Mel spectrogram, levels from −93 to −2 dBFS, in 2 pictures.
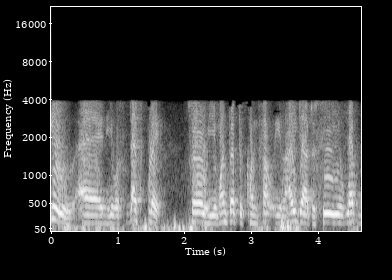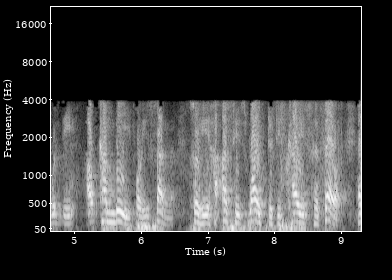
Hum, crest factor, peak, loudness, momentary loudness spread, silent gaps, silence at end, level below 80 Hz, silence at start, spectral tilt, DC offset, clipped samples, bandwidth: none; 10 dB; -2 dBFS; -13 LUFS; 6 LU; none; 0 s; -24 dBFS; 0 s; -10.5 dB/octave; under 0.1%; under 0.1%; 4 kHz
